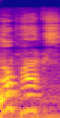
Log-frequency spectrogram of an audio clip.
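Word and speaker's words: NO3:PO4-X: It's called Nopox, or that's how we pronounce it anyway.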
